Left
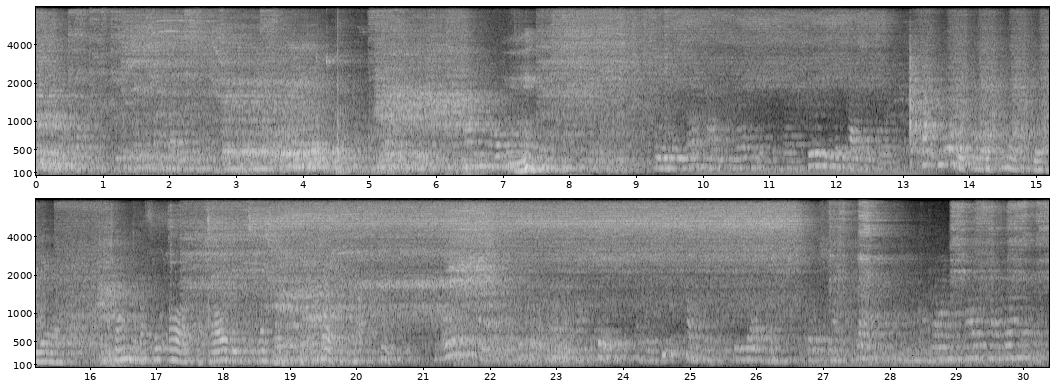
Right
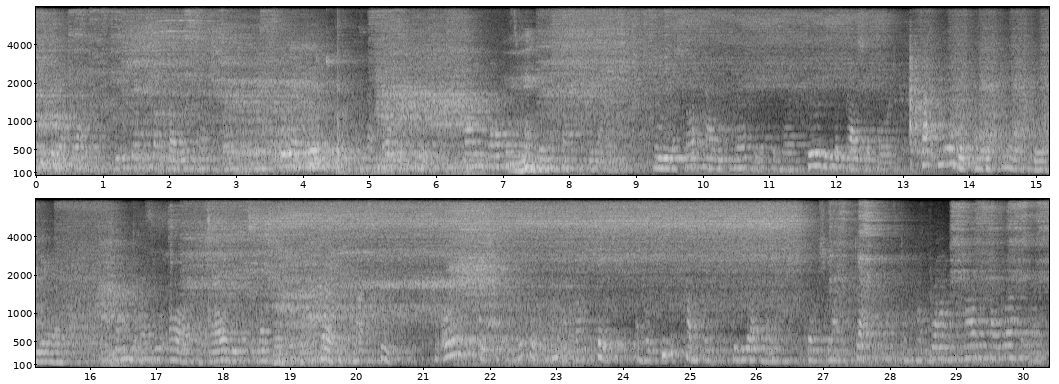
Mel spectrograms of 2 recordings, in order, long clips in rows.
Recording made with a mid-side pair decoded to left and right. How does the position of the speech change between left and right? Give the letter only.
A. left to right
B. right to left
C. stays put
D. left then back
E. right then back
D.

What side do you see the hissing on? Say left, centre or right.
left.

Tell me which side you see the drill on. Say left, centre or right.
left.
